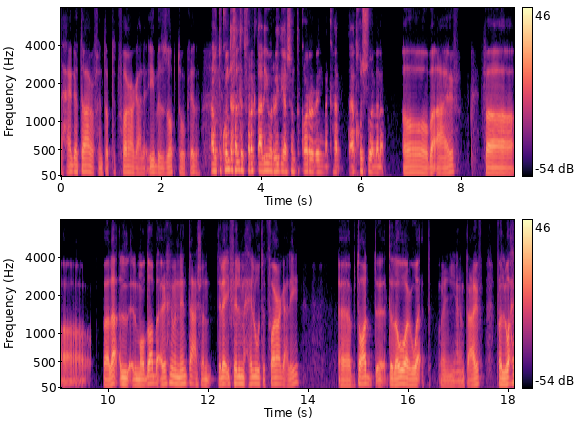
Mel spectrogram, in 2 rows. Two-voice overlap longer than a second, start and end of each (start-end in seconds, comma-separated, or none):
none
